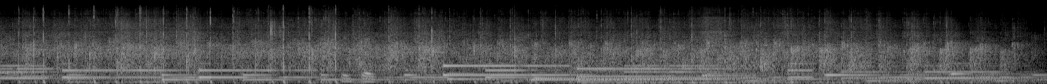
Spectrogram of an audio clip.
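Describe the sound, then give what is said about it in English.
A crowd applauds warmly for a person who has just been baptized: dense steady clapping lasting about ten seconds, with cheering voices and sustained musical tones running underneath before it begins to taper. “I think she deserves another hand because you have no idea how nervous she was.”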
